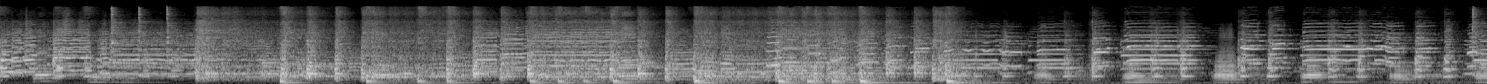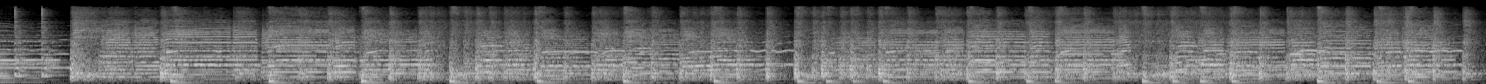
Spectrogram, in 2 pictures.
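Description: Small brass band of trombones, trumpets, clarinets, sousaphone and drum playing a tune. For a passage in the middle the bass and drum beat drop out, then come back in with the full band.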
